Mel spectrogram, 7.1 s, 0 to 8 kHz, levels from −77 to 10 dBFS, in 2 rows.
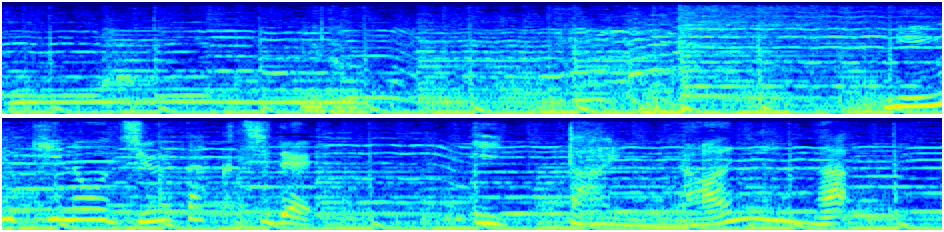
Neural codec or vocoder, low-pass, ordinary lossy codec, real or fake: none; 7.2 kHz; none; real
